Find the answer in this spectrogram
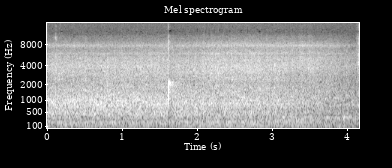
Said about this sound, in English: let's open up the window real quick. We got a train coming by. Chugga, chugga, choo-choo.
